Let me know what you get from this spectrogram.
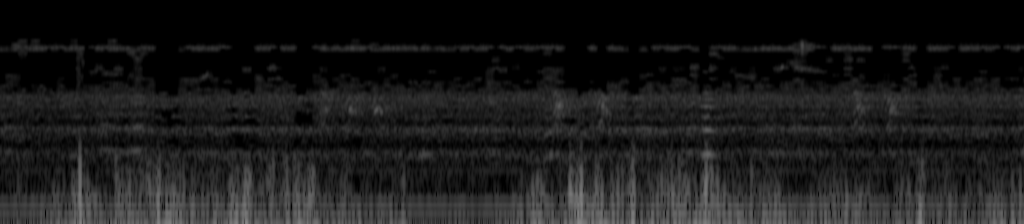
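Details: Steady, heavy buzzing of honey bees fills the low range, with scattered soft knocks and brief louder surges. A thin high tone runs in the background.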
